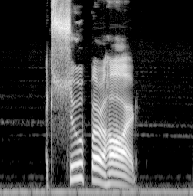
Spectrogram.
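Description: A young man screams and shouts loudly into a close microphone.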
